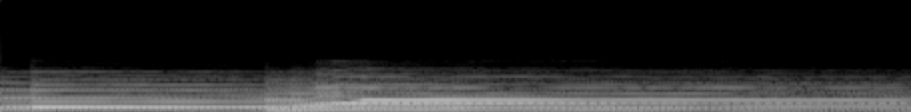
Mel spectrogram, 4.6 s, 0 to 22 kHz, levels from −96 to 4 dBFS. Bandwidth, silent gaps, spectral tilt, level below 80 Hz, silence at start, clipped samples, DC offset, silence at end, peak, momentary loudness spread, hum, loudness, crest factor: 1.9 kHz; none; -15.5 dB/octave; -50 dBFS; 0 s; under 0.1%; under 0.1%; 0 s; -16 dBFS; 12 LU; none; -31 LUFS; 14 dB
